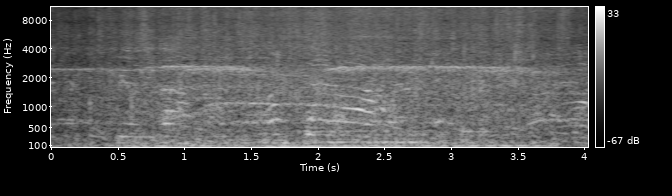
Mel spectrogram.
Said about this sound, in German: Start der 3. Etappe des Giro 2020 in Enna. Erst der Beifall der Fans bei der Durchfahrt des Pelotons.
